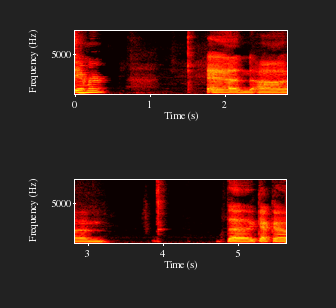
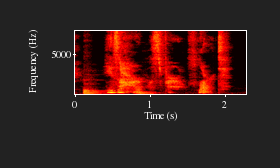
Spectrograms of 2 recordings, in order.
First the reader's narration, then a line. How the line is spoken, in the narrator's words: Silas let out a groan, and he suddenly leans into whispering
